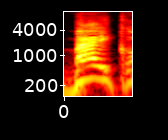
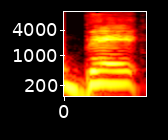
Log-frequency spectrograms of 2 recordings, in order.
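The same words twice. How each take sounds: First: "bike" said with a long i, like bike, for back; Florida "back". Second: Said in the usual way. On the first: Shown as a demonstration. Telling the chosen ones to say "bike" the Floridian way. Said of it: "You gotta say bike". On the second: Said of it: "pull out your Floridian".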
